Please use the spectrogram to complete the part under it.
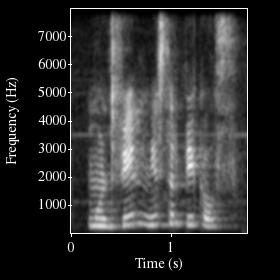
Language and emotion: Russian, positive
